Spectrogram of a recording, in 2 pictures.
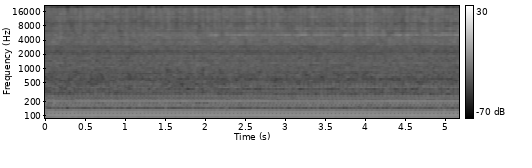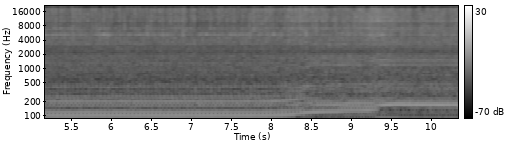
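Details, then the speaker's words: Kawasaki FS600V twin mower engine after installing a new replacement carburetor: smooth even low hum, revs step up cleanly with no miss or knock; running normally. "With a smooth start and a reassuring hum, it's evident that our work has paid off."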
